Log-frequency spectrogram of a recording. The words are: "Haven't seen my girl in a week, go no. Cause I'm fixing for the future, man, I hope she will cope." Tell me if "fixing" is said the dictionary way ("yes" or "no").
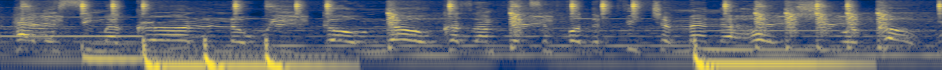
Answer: no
